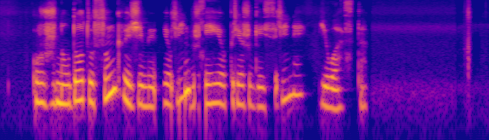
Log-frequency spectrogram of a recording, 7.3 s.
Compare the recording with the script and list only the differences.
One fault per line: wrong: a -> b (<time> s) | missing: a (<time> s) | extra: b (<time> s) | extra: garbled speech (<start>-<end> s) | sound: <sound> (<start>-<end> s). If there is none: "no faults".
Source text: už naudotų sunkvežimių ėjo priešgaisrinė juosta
extra: garbled speech (2.5-3.1 s)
